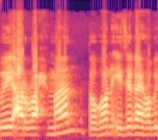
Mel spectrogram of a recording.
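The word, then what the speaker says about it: الرحمن: আবার এই জায়গায় দেখুন আর রহমান এই যে আলিফ লামের উচ্চারণ কিন্তু হচ্ছে না কারণ এই র টা হচ্ছে শামসিয়াত এই এটার উপরে আমার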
